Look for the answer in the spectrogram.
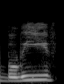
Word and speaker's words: Bleav: It's on the Believe Podcasting Network. It's with Lions legendary safety, Benny Blades. You got to check it out. It's called B-L-E-A-V. They pronounce that Believe in Lions on the Believe Podcasting Network.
